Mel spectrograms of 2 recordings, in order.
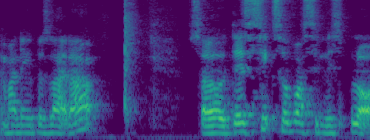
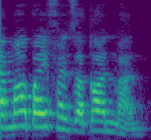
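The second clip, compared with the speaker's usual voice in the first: ordinary delivery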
